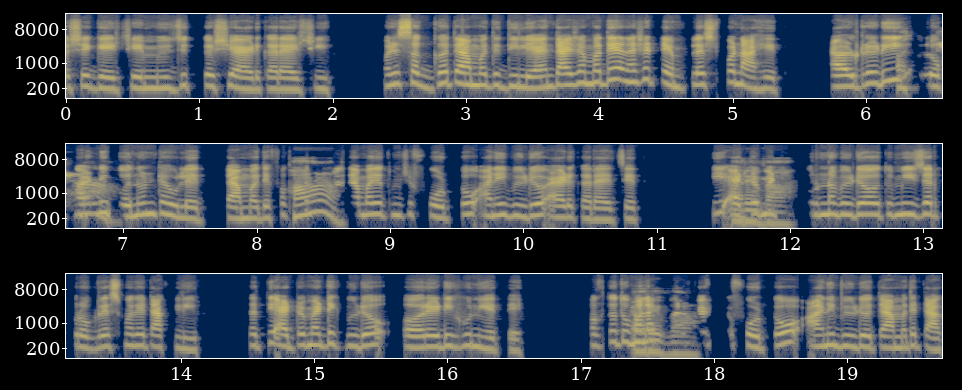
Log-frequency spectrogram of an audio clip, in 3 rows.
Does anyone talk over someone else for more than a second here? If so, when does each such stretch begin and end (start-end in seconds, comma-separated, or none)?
none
